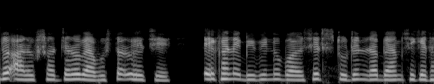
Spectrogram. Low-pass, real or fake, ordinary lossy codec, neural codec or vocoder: 5.4 kHz; fake; none; codec, 44.1 kHz, 7.8 kbps, Pupu-Codec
